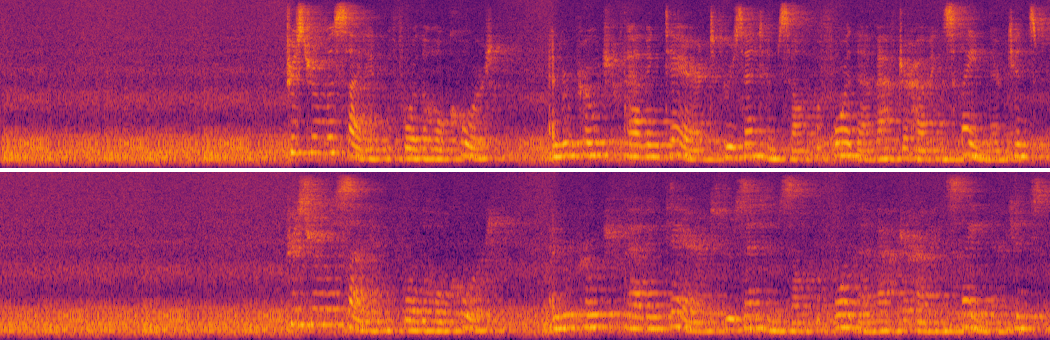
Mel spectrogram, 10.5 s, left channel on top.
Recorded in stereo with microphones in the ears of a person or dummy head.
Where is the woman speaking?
65° left (ahead or behind), 2.5 m.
